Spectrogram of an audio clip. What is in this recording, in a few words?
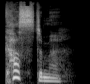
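"customer" British English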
